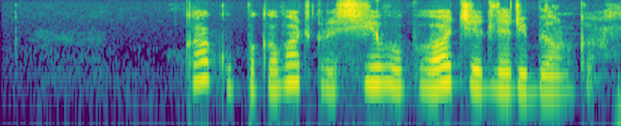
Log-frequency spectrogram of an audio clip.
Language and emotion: Russian, neutral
